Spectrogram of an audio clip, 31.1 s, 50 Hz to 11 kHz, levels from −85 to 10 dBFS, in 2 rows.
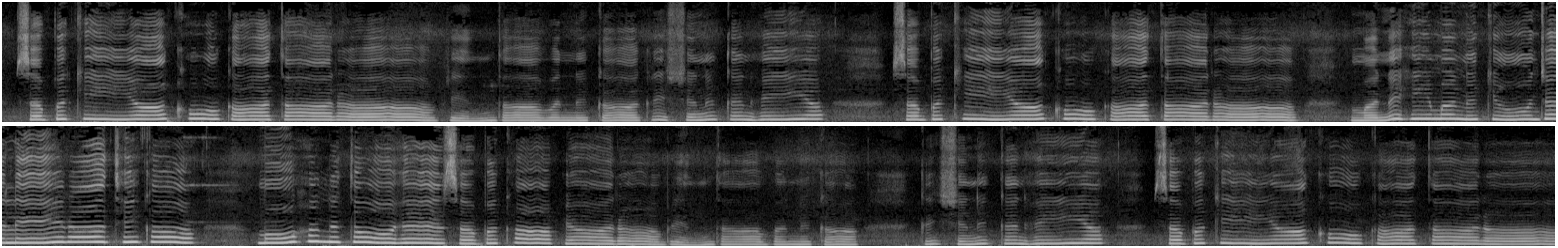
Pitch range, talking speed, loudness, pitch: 270-360 Hz, 60 wpm, -21 LUFS, 320 Hz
